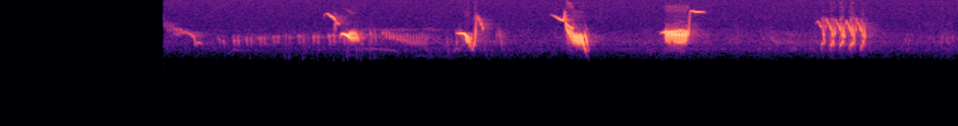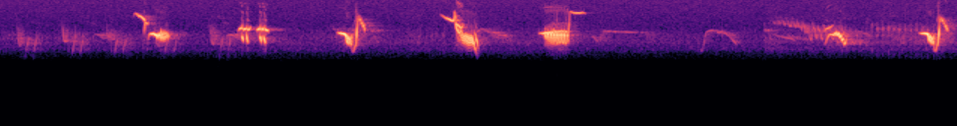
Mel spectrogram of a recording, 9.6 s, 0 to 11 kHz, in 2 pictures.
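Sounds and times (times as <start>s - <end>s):
pine bunting singing: 0.8s - 9.5s.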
